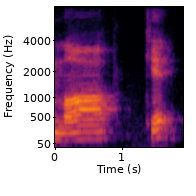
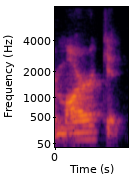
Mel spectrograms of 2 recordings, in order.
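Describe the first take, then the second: First: The R sound is dropped after the vowel. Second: The R sound is clearly pronounced after the vowel. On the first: The speaker calls it wrong. "You're saying ma kit, and you're skipping the R" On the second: The speaker calls it right. "You want to say the R stronger"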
